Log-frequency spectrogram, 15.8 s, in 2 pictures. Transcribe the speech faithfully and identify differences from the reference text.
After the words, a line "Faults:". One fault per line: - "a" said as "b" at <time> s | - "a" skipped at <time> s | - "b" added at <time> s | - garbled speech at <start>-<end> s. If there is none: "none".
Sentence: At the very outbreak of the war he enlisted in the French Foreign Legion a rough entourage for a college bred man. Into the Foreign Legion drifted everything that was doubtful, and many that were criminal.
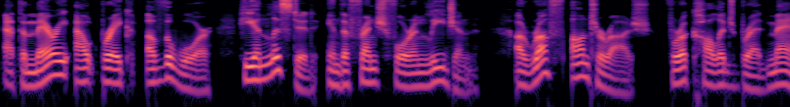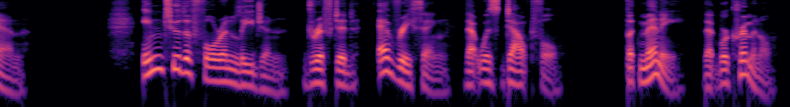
At the merry outbreak of the war he enlisted in the French Foreign Legion a rough entourage for a college bred man. Into the Foreign Legion drifted everything that was doubtful, but many that were criminal.
Faults:
- "very" said as "merry" at 0.3 s
- "and" said as "but" at 14.2 s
